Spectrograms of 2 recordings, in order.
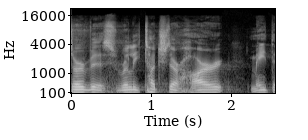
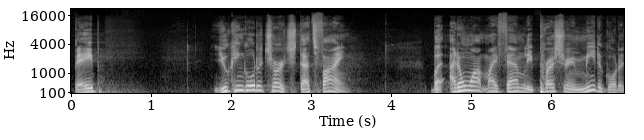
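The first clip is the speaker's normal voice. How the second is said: much higher and louder, heated protest; upset outburst; 6 semitones higher, 7 dB louder than usual. Retold or imitated. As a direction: retell her objection, raised and insistent. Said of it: "and I quote".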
